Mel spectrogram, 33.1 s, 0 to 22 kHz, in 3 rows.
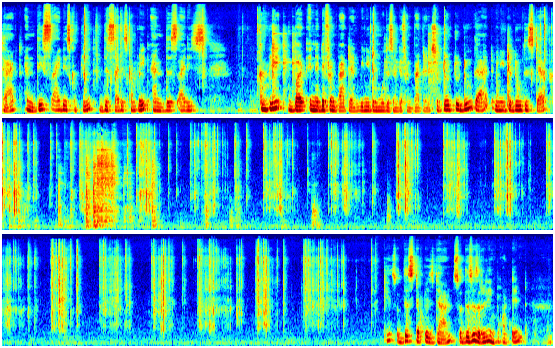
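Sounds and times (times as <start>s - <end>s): puzzle cube clacking turns: 1.6s - 2.6s, 7.3s - 29.7s.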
